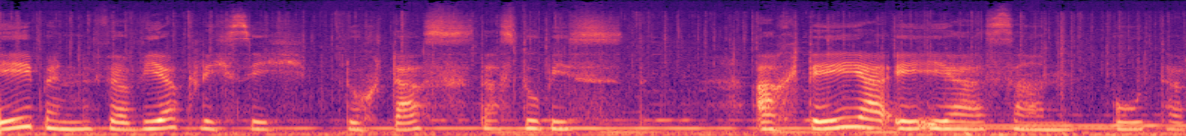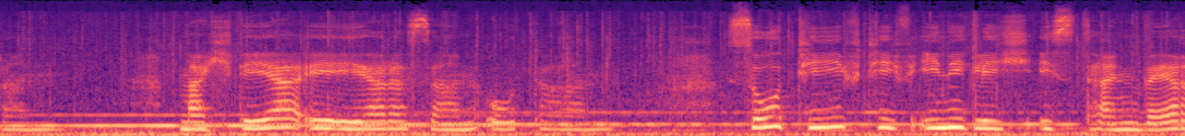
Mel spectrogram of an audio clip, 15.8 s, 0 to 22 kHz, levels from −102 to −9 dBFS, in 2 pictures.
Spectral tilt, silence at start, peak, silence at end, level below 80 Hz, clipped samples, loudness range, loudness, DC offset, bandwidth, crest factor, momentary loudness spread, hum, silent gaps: -5 dB/octave; 0 s; -2 dBFS; 0 s; -34 dBFS; under 0.1%; 5 LU; -20 LUFS; under 0.1%; 19.5 kHz; 18 dB; 12 LU; none; none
